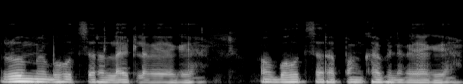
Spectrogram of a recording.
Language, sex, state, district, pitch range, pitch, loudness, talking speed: Hindi, male, Jharkhand, Palamu, 100-115 Hz, 105 Hz, -20 LUFS, 205 wpm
